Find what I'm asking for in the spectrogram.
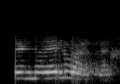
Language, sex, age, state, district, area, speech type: Telugu, female, 45-60, Andhra Pradesh, Srikakulam, rural, conversation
